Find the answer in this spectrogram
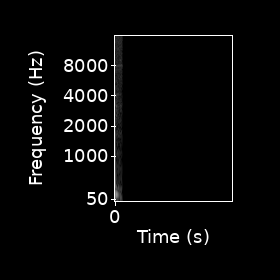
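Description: A voice cuts off a moment in, then complete digital silence.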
